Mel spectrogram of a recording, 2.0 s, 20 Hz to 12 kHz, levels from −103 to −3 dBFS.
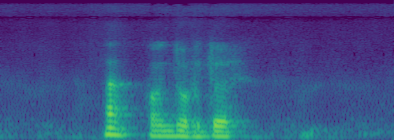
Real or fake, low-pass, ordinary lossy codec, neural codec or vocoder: fake; 10.8 kHz; AAC, 48 kbps; codec, 24 kHz, 0.9 kbps, WavTokenizer, large speech release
